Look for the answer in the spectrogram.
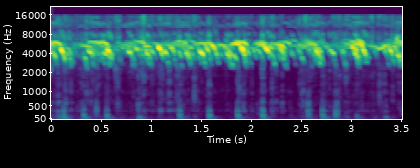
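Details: A crowd of new, brightly coloured baby chicks peeping shrilly, with high, falling notes pouring out nonstop. Low thuds and tapping, like movement or handling, are heard beneath.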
